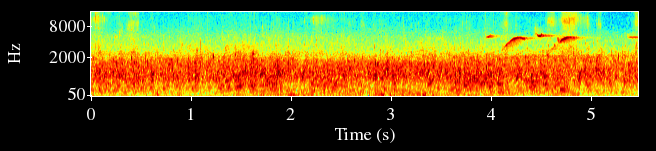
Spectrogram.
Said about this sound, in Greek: Είμαι στο δάσος. Και τι είναι αυτά που βλέπω? Τι ωραία φύση. Πουλάκια, σκιουράκια, ένα ορμητικό ποτάμι.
